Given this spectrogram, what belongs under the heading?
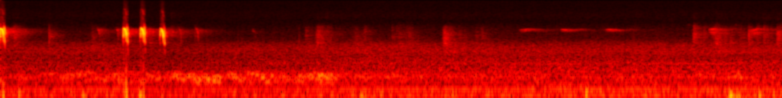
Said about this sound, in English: Oh my gosh, there's about three birds here right now.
